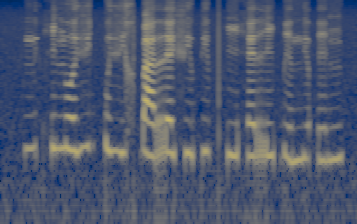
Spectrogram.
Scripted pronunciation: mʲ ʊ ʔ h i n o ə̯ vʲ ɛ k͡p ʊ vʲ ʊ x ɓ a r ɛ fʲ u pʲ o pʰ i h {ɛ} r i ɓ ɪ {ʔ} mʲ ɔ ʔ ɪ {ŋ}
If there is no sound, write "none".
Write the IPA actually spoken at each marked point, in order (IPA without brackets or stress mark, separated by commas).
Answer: ɛ, none, ŋ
